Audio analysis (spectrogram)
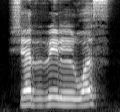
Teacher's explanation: रा की आवाज़ बारीक ही रहेगी क्योंकि हमने रा की जो आगे वाली हरकत है उसको देखना है, पीछे वाली को नहीं देखना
